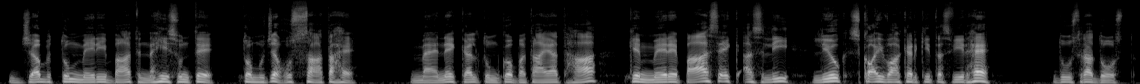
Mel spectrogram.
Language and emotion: Urdu, angry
